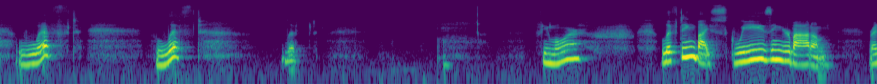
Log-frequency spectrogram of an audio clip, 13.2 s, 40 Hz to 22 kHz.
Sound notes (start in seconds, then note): 9.2 exhales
